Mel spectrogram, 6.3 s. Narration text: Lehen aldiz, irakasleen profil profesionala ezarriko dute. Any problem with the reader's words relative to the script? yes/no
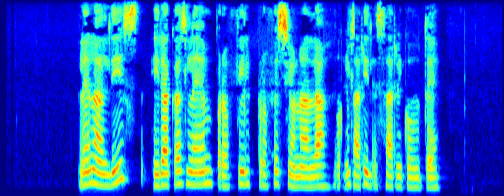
yes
